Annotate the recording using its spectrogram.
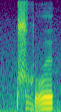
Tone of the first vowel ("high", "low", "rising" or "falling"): falling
